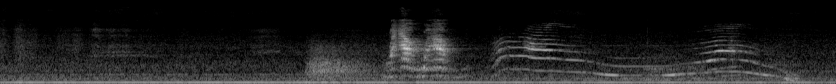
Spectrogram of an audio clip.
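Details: Male Bengal cat indoors, brought together with a visiting female for a mating meeting: after a brief harsh burst, a long drawn meow rises then slides down in pitch, followed by a second wavering meow, over a steady low hum.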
